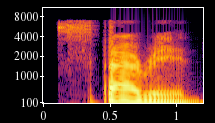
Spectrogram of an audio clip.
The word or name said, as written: sparid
